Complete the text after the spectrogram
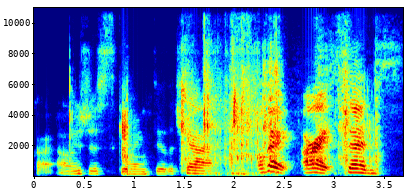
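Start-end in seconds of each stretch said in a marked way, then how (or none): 0.0-1.7 soft unvoiced whisper to herself; whispered aside. Real, not acted. Reader muttering to herself over the chat, whispered. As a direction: breathe it out while skimming.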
